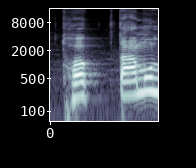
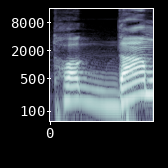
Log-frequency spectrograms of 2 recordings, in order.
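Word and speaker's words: 덕담을: থকতামুল হাদা থকতামুল হাদা হ্যাঁ ভাই থকতামুল উচ্চারিত হবে থকদাম উচ্চারিত হবে না থকতামুল হাদা মানে আশীর্বাদ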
